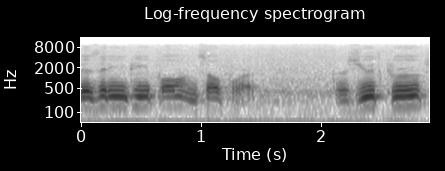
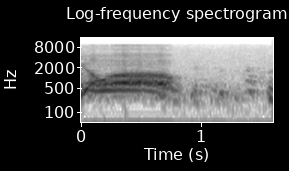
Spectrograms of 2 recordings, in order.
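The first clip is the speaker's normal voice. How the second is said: cartoon voice, very high, slow, shouted yelling cry. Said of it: "Jonah was all".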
